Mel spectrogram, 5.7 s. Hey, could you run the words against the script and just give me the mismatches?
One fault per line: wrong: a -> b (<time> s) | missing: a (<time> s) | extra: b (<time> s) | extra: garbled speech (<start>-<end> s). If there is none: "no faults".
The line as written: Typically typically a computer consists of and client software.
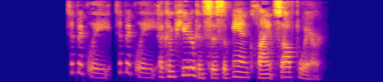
no faults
